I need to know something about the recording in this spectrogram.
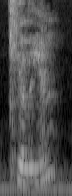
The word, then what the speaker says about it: Cillian: Stars Cillian Murphy and Robert Downey Jr.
